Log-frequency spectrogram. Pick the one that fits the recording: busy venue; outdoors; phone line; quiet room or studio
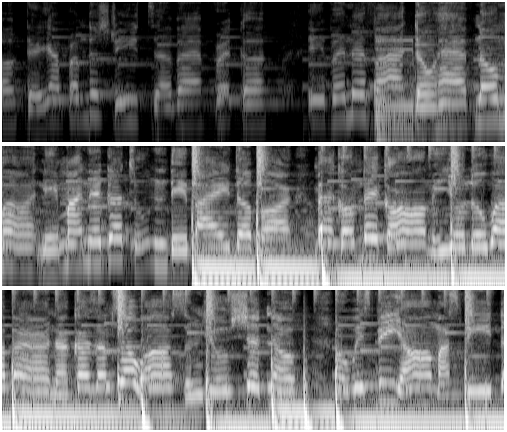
busy venue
